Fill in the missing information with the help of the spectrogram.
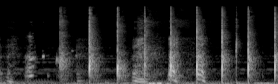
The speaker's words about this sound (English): Round of applause.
